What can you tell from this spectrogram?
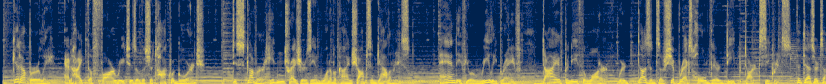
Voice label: Narration, Male voices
